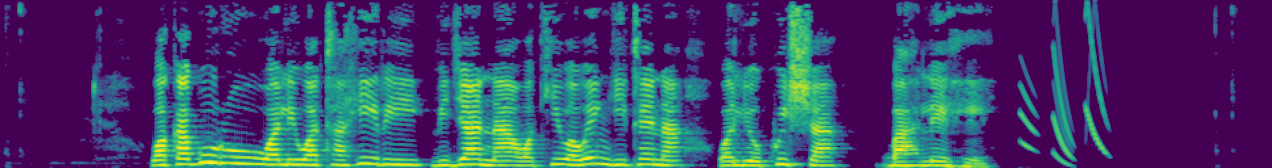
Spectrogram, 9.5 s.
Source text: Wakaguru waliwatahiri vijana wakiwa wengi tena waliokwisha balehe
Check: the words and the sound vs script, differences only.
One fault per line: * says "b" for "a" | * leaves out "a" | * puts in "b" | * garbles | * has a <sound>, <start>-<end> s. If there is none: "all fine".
* has a chirp, 7.6-8.3 s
